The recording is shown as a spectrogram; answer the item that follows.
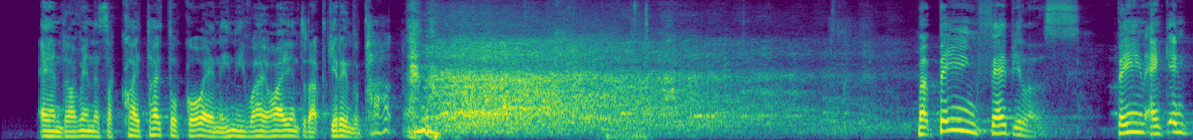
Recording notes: took the stage at our Real Talk Mō Ngā Rangatahi event in Rotorua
